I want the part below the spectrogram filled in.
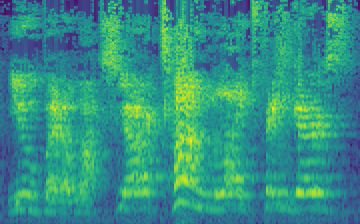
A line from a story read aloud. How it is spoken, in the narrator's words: he growled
